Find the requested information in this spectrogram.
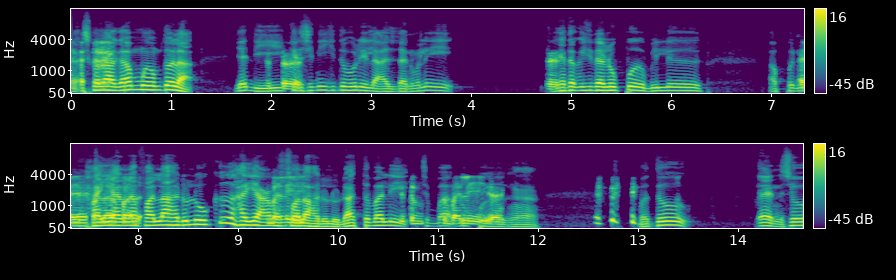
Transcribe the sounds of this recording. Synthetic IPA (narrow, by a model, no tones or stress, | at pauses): ka̰ʔsə̥kolaɦaɡamə̃unt̪ula̰h | d͡ʒadikaʔsinikit̪əbolɛhlaazanbaleʔ | kat̪̬aʔkit̪̬ədahlupəbilə | apənihajanlafalahdulukəɦajaŋlaalahdululaht̪əbalɪʔsəbaŋhã̰ | bat̪u | ɛnso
